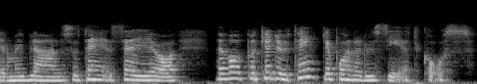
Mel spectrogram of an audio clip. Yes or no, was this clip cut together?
no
